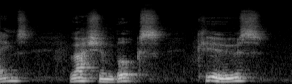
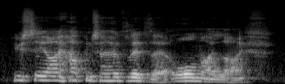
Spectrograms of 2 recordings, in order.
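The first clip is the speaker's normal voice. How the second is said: louder, gloomy marsh creature; gruff Marsh-wiggle voice; 6 semitones higher, 7 dB louder than usual. A narrator's reading. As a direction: speak up like a stubborn marsh-wiggle. Puddleglum protests to the witch.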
